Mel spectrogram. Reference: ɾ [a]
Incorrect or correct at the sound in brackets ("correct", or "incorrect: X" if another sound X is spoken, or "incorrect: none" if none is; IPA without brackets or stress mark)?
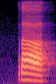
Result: correct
